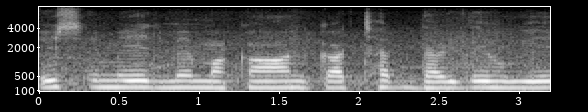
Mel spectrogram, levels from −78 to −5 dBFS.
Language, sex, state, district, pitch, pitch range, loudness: Hindi, male, Chhattisgarh, Bilaspur, 170 Hz, 170-180 Hz, -15 LUFS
